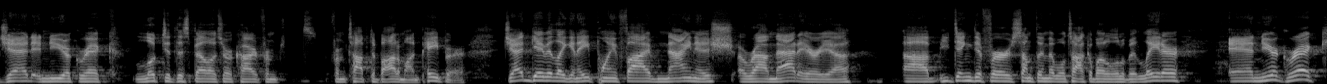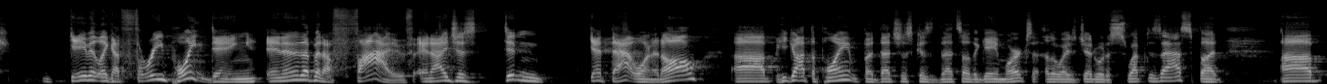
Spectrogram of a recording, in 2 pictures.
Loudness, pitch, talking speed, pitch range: -27 LUFS, 140 Hz, 210 wpm, 130-160 Hz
